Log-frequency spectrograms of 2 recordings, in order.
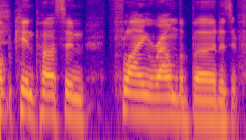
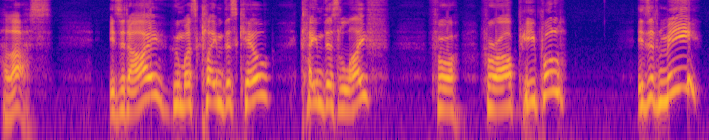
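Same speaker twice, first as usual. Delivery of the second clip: hammed-up stage soliloquy, rising higher; William Shakespeare; 9 semitones higher, 3 dB louder than usual. Playwright agonises over who claims the kill, grand declaiming. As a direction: declaim it theatrically with long pauses, building high. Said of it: "William Shakespeare goes".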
